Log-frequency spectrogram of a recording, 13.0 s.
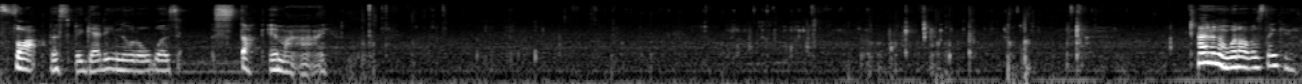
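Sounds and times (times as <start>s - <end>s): low steady hum: 0.0s - 13.0s
chewing spaghetti: 3.3s - 12.0s.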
